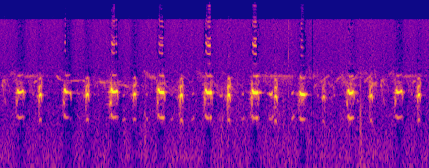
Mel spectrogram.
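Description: Jack snipe giving sharp, high notes in quick doubled pairs, about two pairs a second, steady and unbroken over a faint background hiss.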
